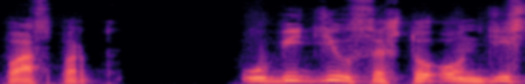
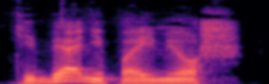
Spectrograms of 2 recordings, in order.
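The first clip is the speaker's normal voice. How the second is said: ordinary delivery, nothing marked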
